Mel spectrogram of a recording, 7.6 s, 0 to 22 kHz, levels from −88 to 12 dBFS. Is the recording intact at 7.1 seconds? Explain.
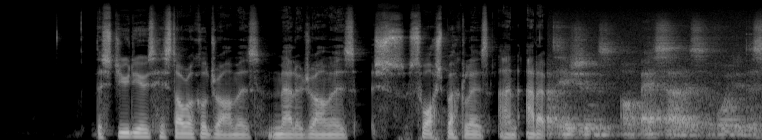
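No. From 5.50 s, after "dramas melodramas swashbucklers and", to the end, speech turns roomy, thin and quieter. This is likely a switch to a distant microphone.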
